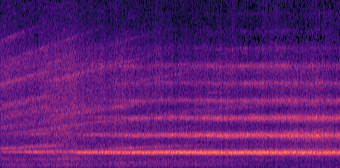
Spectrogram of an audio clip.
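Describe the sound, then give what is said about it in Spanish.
A blue-and-white Madrid Metro train accelerating underground on the way to Chamartín: a high electric motor whine rises in pitch, then settles into a steady, ringing tone over a constant rumble, growing louder after the first second and a half. “Un par de serpientes azules y blancas me han permitido cruzar Madrid por el subsuelo y llegar de nuevo a Chamartín, que ve cómo poco a poco sus obras se acercan al final.”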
